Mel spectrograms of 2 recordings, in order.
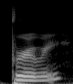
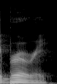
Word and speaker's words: brewery: word yeah you did good so you say brewery so you don't be brewery you don't pronounce the second art you say brewery yeah brewery fruit brewery brewery yeah there's that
